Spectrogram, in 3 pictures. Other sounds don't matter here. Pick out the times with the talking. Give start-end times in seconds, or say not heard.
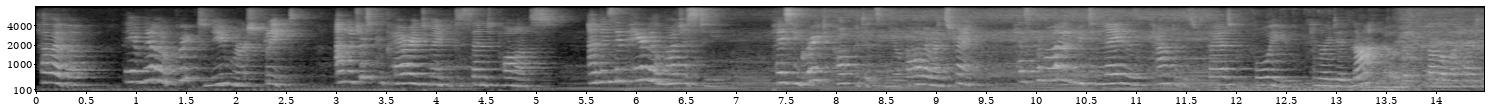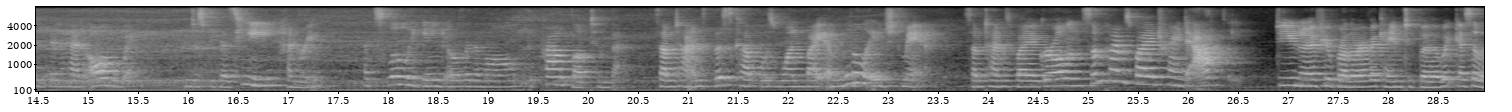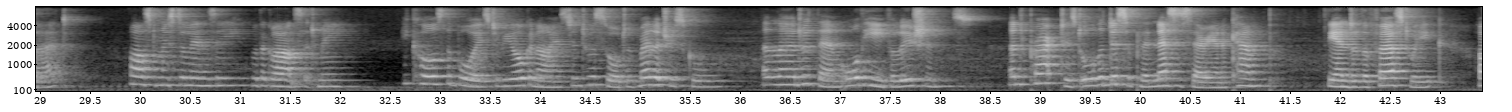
0.0-29.2, 29.9-43.3.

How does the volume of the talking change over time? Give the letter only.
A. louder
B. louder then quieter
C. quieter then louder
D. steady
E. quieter
A.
